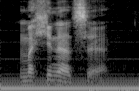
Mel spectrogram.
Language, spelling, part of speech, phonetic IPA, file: Russian, махинация, noun, [məxʲɪˈnat͡sɨjə], Ru-махинация.ogg
- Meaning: machination, shenanigans, gerrymander, fraud, contrivance, scheme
